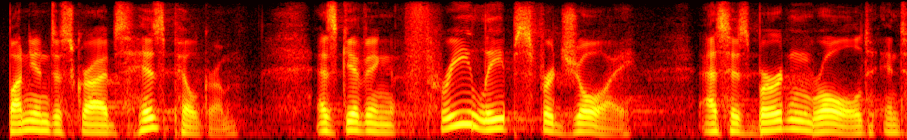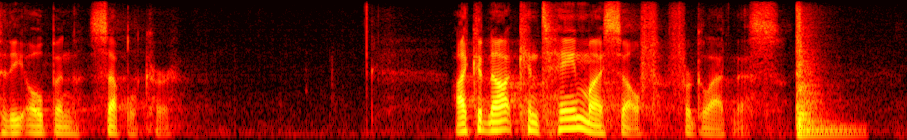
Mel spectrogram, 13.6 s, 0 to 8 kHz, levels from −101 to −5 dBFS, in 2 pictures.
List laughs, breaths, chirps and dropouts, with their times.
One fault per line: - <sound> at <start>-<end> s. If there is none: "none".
- thud at 12.8-13.3 s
